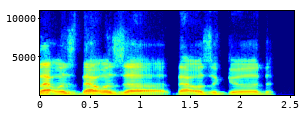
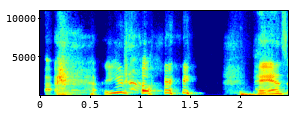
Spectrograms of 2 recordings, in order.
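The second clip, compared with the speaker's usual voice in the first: high, disbelieving mock question; imitating a baffled coworker; incredulous question. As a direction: ask it half laughing in disbelief. Tim's retold question.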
